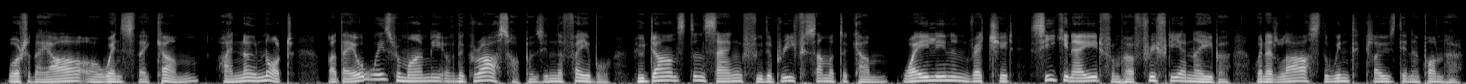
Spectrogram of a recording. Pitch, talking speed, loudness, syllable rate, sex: 140 Hz, 200 wpm, -19 LUFS, 5.1 syllables/s, male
